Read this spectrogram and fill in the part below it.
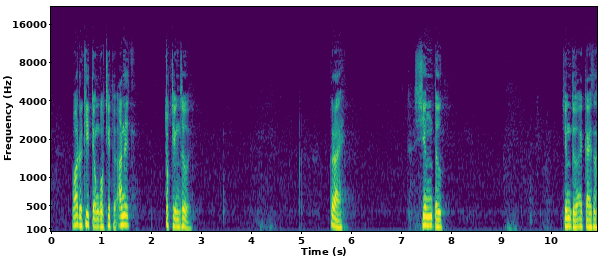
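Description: A man speaks through a microphone and loudspeakers in short phrases, with pauses, in a large room.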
